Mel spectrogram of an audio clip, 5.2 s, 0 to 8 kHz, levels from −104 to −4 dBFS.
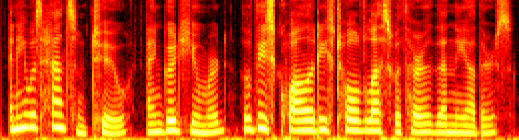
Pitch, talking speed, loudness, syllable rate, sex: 200 Hz, 210 wpm, -17 LUFS, 5.6 syllables/s, female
